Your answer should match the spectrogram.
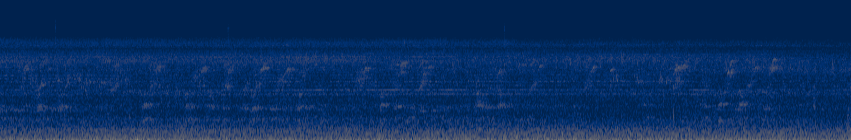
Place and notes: Small countryside, Birds sound, Cicada cry, traffic sound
